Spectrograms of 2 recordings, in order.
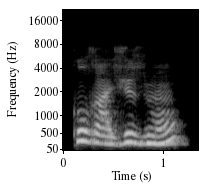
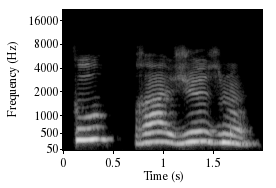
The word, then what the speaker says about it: courageusement: lendemain Jean part courageusement je voile On on la prononce Z. Courageusement.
